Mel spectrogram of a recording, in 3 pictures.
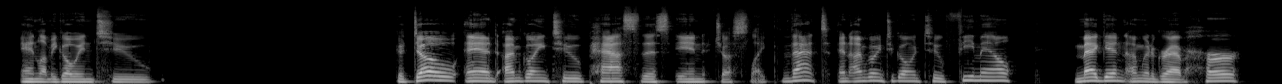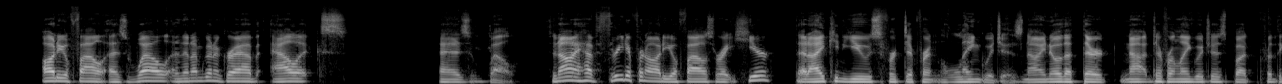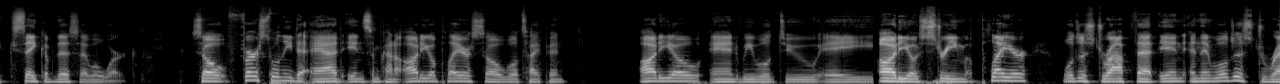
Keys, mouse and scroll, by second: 0.5 click, 2.9 click, 3.9 click, 5.3 click, 7.2 click, 8.0 click, 9.4 click, 10.4 click, 10.5 click, 12.0 click, 13.6 click, 14.5 click, 14.6 click, 15.5 click, 15.7 click, 17.4 click, 19.1 click, 28.3 right click, 29.7 click, 30.7-31.9 typing, 35.5 click, 35.6 click.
